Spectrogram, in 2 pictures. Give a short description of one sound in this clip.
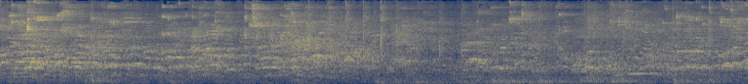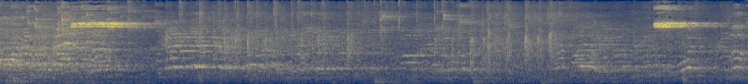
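A crowd of spectators murmurs and cheers in a large echoing gym.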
